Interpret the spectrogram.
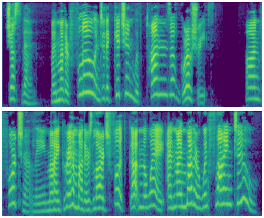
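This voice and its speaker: A woman tells a children's story in the first person as a young girl. Her voice is high and bright, with an expressive storyteller's delivery. The recording is close and dry. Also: no room sound. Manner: animated, theatrical, giggly storytelling delivery. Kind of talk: expressive scripted read-aloud for young children, told as a young girl.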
